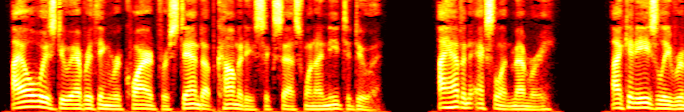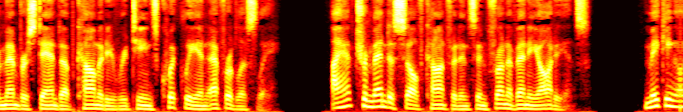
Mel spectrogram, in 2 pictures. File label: Self Talk Male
